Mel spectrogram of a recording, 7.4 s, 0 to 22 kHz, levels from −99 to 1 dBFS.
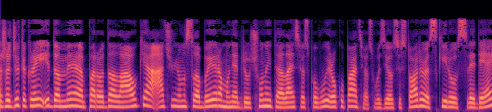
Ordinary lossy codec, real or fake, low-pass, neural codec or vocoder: MP3, 48 kbps; fake; 10.8 kHz; codec, 24 kHz, 0.9 kbps, WavTokenizer, large speech release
